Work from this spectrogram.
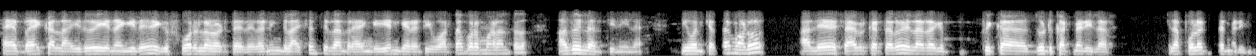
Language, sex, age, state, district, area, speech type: Kannada, male, 45-60, Karnataka, Belgaum, rural, conversation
